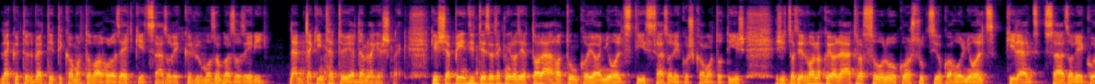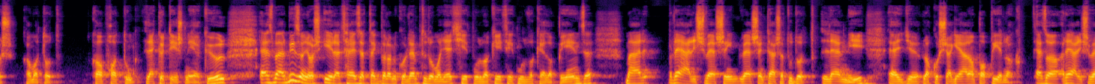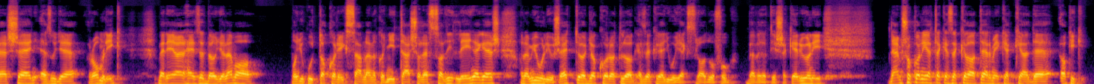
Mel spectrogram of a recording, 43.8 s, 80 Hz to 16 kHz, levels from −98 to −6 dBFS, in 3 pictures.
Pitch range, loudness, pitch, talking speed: 95-110 Hz, -21 LUFS, 100 Hz, 145 wpm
